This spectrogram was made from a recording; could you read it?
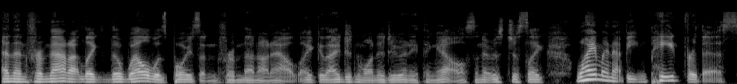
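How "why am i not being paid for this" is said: put-on high, swooping, indignant thirteen-year-old outrage. Retelling own reaction at thirteen: imitating indignant thirteen-year-old self. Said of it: "like an indignant thirteen-year-old".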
